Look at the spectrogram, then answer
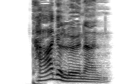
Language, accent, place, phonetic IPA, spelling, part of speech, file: German, Germany, Berlin, [ˈtaːɡəˌløːnɐn], Tagelöhnern, noun, De-Tagelöhnern.ogg
- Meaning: dative plural of Tagelöhner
